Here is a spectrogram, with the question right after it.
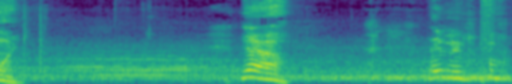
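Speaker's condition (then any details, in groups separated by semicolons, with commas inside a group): Cerebral palsy; affects muscles; uses adapted controller; may be hard to understand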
